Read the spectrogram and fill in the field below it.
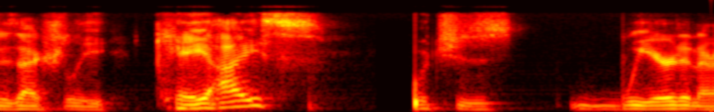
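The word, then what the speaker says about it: Kaise: in this book, Keen's daughter, who we called Casey, uh it's written K A I C E. Apparently the pronunciation is actually K Ice, which is weird and I refuse to say that.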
